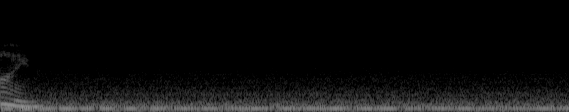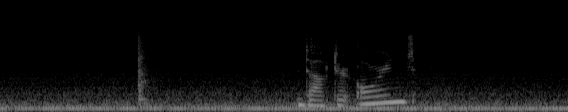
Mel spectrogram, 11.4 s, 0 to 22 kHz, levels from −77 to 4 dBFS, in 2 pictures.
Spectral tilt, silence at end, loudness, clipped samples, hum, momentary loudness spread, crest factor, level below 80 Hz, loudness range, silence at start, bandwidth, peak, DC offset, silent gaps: -8.5 dB/octave; 0 s; -43 LUFS; under 0.1%; none; 8 LU; 16 dB; -56 dBFS; 5 LU; 0 s; 15.5 kHz; -24 dBFS; under 0.1%; none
